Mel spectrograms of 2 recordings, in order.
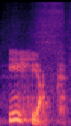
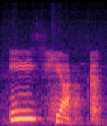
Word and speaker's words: Ijiac: Ijiac. ¿Escuchaste la terminación k? Ijiac. Recuerda que en el náhuatl las palabras se acentúan en la penúltima sílaba.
